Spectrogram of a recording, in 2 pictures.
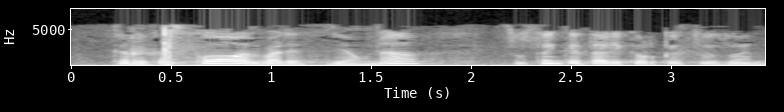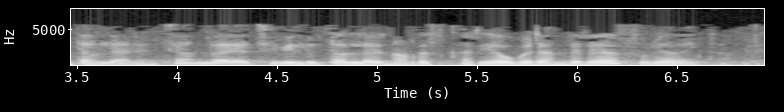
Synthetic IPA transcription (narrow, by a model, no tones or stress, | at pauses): ɡerikasko̞alβaɾesʝawna | suse̞ŋke̞t̪aɾikawɾke̞st̪uezd̪ue̞nt̪ald̪e̞aɾent͡seand̪aeat͡ʃiβild̪ut̪ald̪eaɾenoɾðe̞skaɾiawβe̞ɾand̪eɾeasuɾeað̞ajt͡s̪a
